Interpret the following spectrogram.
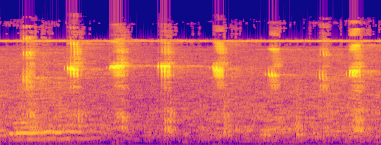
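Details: Baby monkey Lucie begs its mother for milk and is refused, giving short, high, shrill squealing cries about once a second, eight bursts in a row, with a steady thin high whine underneath throughout.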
